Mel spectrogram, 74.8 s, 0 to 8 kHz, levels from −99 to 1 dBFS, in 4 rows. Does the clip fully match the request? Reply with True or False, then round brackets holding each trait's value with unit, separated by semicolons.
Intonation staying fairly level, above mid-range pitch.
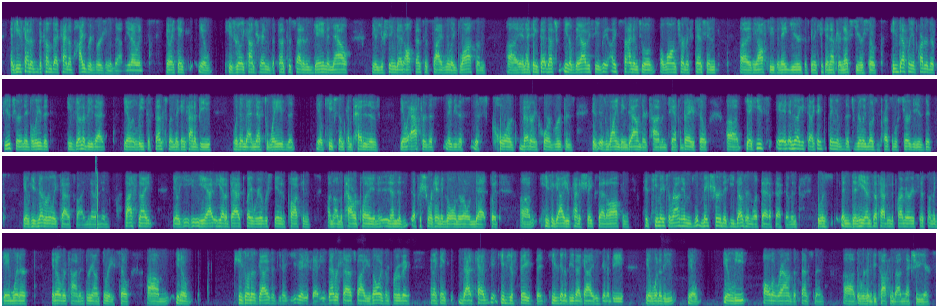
False (2.3 semitones; 115 Hz)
